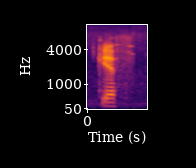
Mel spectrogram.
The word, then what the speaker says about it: GIF: a true Missouri see soft G like in Jiff exactly oh I will fight you on that one Brandon gif yeah it's been good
